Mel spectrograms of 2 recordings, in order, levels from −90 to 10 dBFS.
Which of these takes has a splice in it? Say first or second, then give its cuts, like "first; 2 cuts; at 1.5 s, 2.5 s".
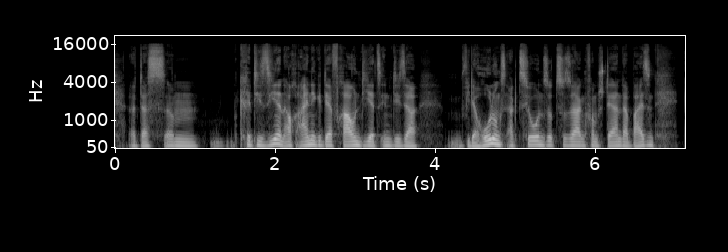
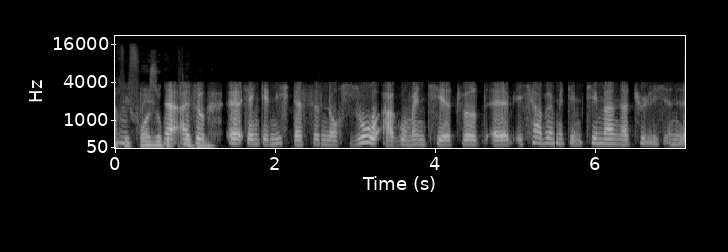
second; 3 cuts; at 1.6 s, 2.6 s, 5.5 s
